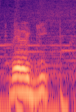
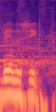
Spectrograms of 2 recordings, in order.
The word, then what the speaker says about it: Belgique: Nah, kalau ada Q, lalu ada U, huruf U itu dibacanya, diejanya adalah U. Dan ada E atau juga huruf hidup lainnya, maka si U-nya ini tidak dibaca. Dan E di ujung itu samar-samar, maka dibacanya jadi Belgique. Dan bukan Belgique. Apalagi Belgique, salah.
